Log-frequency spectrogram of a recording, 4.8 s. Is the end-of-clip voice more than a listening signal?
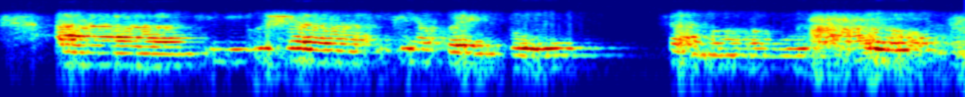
No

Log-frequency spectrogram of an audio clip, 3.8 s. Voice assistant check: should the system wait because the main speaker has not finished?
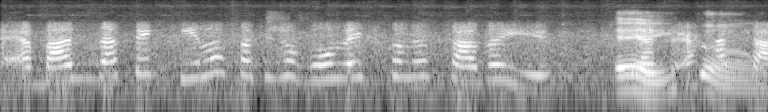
No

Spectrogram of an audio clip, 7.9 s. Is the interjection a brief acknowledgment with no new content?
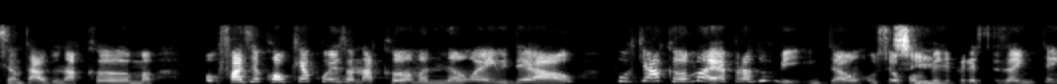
Yes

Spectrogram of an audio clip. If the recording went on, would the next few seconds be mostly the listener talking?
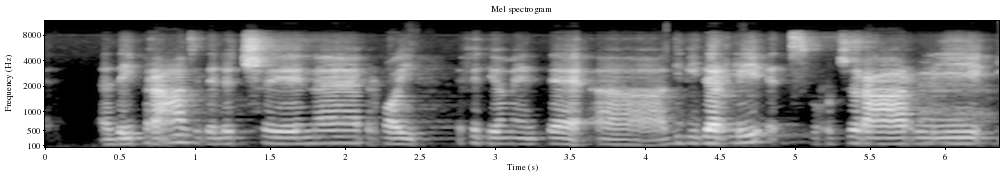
No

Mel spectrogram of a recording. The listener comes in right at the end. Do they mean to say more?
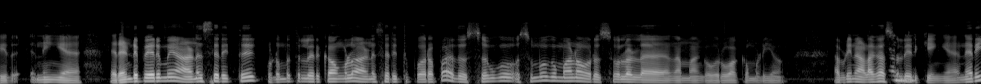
No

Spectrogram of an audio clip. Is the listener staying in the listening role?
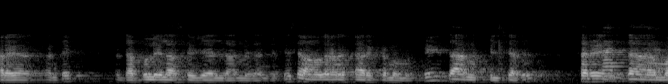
Yes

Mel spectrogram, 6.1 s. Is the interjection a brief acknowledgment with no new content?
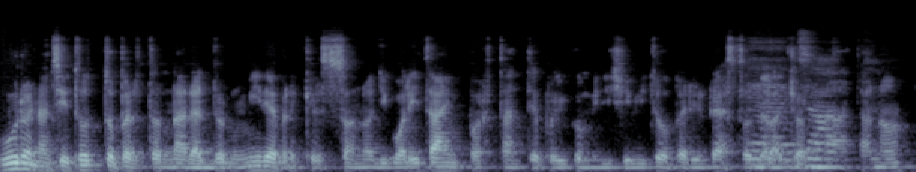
Yes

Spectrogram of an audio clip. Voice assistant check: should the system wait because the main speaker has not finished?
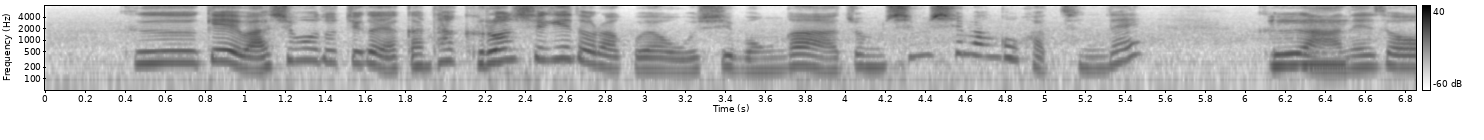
Yes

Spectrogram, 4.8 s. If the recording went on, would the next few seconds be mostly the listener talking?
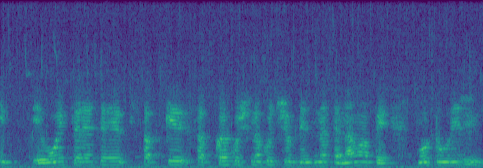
No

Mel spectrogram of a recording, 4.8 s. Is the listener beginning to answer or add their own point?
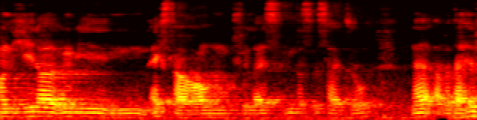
No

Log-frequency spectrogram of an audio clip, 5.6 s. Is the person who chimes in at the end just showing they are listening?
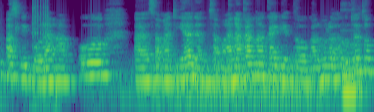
Yes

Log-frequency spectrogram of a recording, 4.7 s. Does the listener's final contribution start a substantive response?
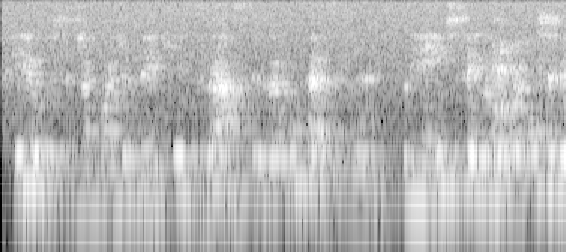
No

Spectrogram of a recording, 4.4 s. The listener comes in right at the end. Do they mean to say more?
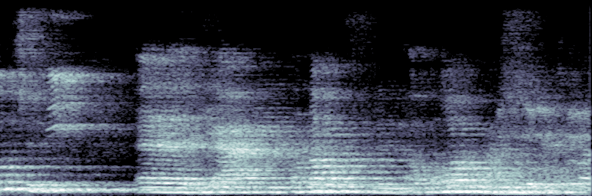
Yes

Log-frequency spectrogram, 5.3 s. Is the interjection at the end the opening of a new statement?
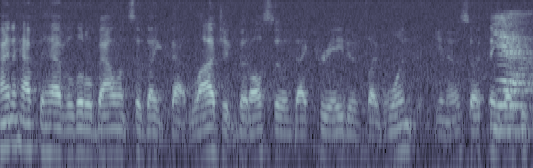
No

